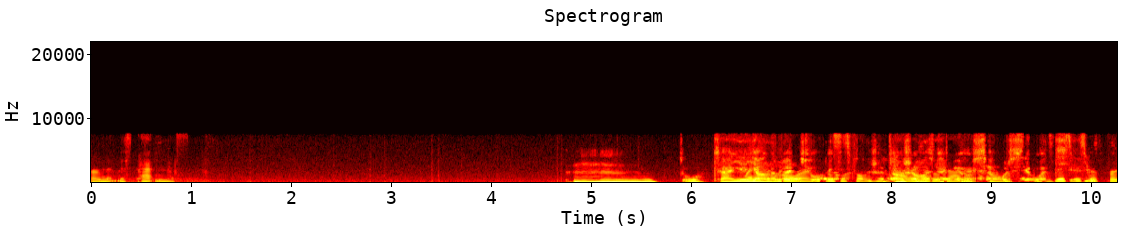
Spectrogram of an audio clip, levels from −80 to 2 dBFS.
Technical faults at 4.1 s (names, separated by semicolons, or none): none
